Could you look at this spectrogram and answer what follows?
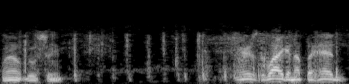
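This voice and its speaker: Actor as a calm, wry western gunman, muffled vintage radio. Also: on the low side, unhurried, background noise, close to an everyday voice. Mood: wry, easygoing. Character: calm, resolute, wryly gallant western gunman, a grown man. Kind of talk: 1950s western radio drama acting and narration.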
